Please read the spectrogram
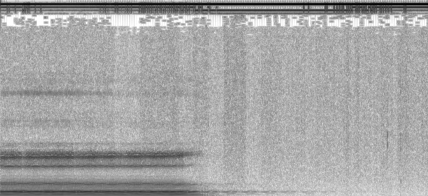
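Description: A man's voice chanting a line of Gurbani, holding one long note with vibrato that ends about two seconds in, followed by quiet room tone.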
